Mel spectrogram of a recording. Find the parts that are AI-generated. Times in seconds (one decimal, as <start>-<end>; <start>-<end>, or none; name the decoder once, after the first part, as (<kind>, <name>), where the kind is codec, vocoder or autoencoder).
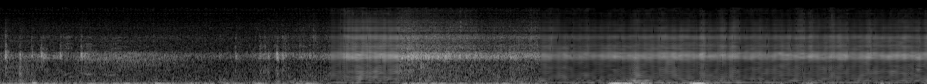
3.3-4.0 (vocoder, BigVGAN v2); 5.4-9.3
